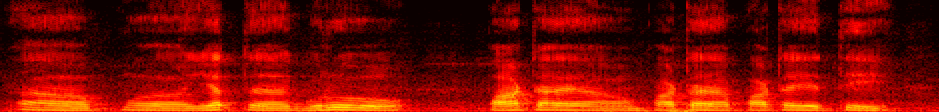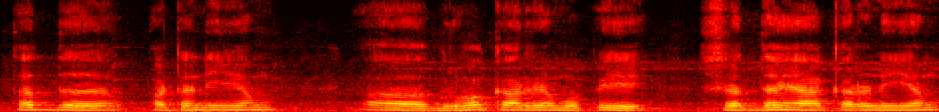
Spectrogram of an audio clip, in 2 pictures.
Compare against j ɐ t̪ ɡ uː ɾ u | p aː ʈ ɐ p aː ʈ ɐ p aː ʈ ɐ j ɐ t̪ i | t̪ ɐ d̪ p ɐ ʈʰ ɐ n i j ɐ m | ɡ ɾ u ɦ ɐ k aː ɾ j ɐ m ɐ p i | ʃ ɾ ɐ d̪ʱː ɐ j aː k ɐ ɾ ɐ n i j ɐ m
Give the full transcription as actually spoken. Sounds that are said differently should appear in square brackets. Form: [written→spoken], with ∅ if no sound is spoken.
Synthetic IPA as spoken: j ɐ t̪ ɡ [uː→u] ɾ u | p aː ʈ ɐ p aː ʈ ɐ p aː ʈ ɐ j ɐ t̪ i | t̪ ɐ d̪ p ɐ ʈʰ ɐ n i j ɐ m | ɡ ɾ u ɦ ɐ k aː ɾ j ɐ m ɐ p i | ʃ ɾ ɐ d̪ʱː ɐ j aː k ɐ ɾ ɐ [n→ɳ] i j ɐ m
